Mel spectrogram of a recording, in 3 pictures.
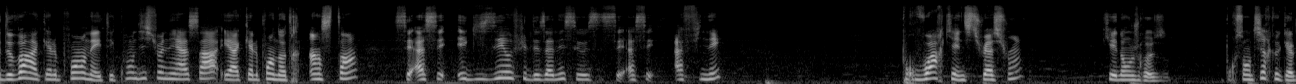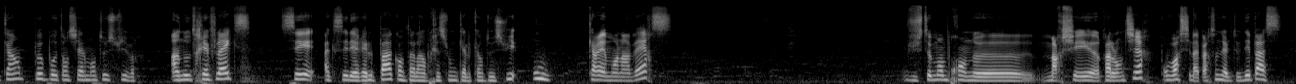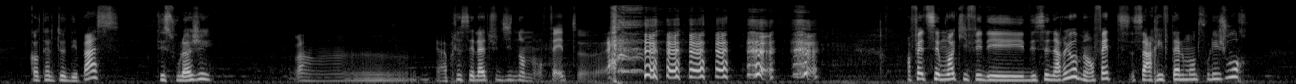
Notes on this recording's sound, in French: Merci au café Creime (Paris 9e) de m'avoir laissé un espace pour enregistrer mes interviews.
